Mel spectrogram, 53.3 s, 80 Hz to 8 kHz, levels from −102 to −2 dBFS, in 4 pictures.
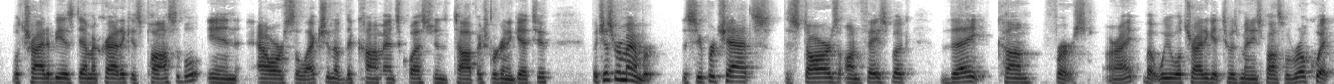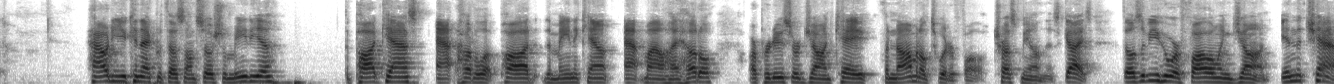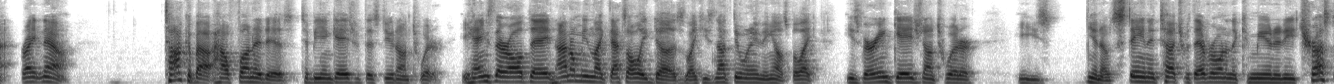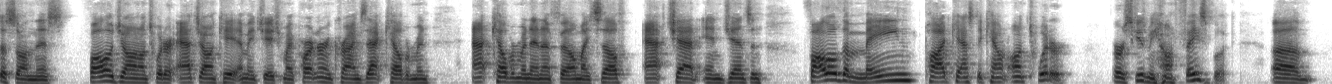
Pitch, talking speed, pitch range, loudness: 145 Hz, 205 wpm, 135-160 Hz, -19 LUFS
